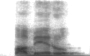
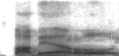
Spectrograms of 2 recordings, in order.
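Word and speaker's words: 食べる: Jadi contoh ada ucapan kata kerjanya makan tadi, taberu. Jadi pas kita lagi tulis di Google taberu, kan ada yang ngomongnya itu didengerin juga. Taberu itu gimana sih ngucapnya yang betul? Taberu, taberu. Jangan sampai taberu gitu kan aneh gitu jadinya kan.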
